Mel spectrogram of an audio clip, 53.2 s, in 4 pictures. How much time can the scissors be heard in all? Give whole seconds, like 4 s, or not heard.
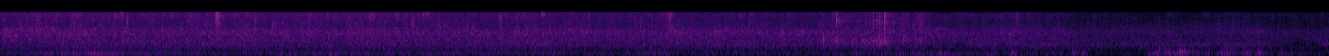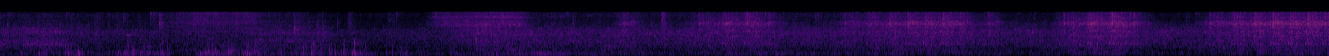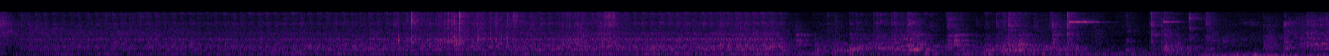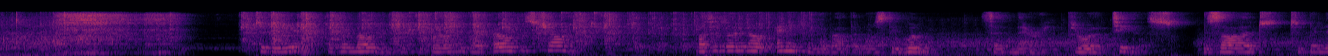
5 s.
